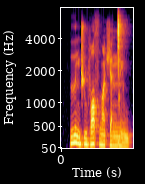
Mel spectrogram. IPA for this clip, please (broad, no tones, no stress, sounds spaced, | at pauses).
ɯ n d͡ʒ u v i sˤ ðˤ ẽ ʃ a ŋ͡ǀ ẽ w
